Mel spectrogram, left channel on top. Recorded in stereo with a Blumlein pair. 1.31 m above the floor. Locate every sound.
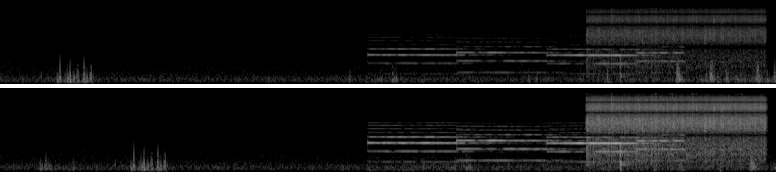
3.7 s a siren: 65° right
5.9 s frying: 60° right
